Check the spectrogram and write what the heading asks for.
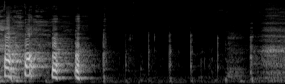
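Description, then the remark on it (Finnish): A person munching food: a few short voiced mouth sounds, then soft, irregular wet clicks and smacks of chewing, quiet and intermittent. “Tuo ja mä lopetan tämän mitun mussuttamisen.”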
